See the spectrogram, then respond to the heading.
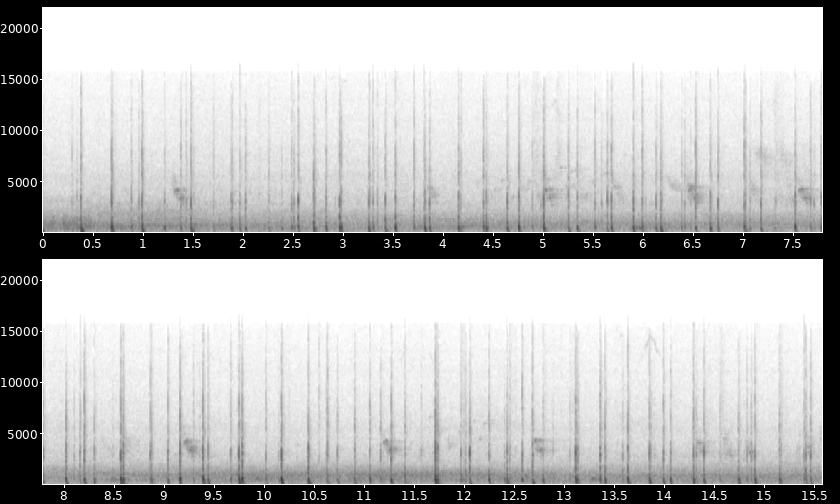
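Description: A small, hollow, red printed cardboard tea bag box is held in one hand outdoors in a garden and tapped rapidly with the fingertips. Dozens of quick, dry, hollow taps sound in an uneven stream, centered in the midrange with almost no ring.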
